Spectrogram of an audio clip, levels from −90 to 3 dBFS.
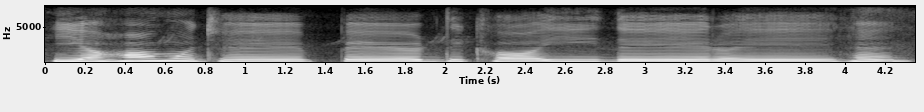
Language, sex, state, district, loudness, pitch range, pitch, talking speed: Hindi, female, Madhya Pradesh, Umaria, -13 LUFS, 215-240 Hz, 225 Hz, 95 wpm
